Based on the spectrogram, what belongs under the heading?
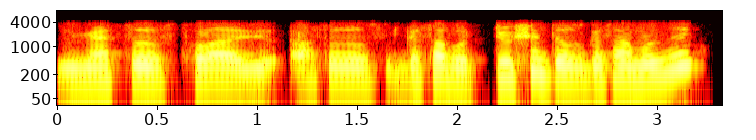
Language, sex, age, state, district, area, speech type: Kashmiri, female, 18-30, Jammu and Kashmir, Kupwara, rural, conversation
